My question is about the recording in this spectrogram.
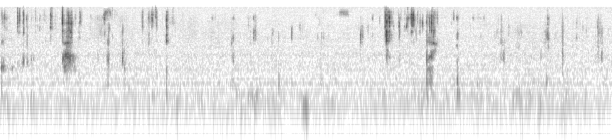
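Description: Chewing gum close to the microphone: irregular soft wet clicks and smacks of the mouth, with a few louder snaps, one about a second in and two around six seconds in, over a faint steady low hum.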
